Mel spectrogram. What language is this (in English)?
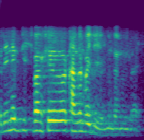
Bodo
